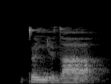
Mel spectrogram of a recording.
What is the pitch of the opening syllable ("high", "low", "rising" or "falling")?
high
